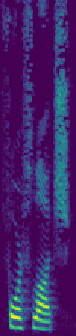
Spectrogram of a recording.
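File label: "four flush", English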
